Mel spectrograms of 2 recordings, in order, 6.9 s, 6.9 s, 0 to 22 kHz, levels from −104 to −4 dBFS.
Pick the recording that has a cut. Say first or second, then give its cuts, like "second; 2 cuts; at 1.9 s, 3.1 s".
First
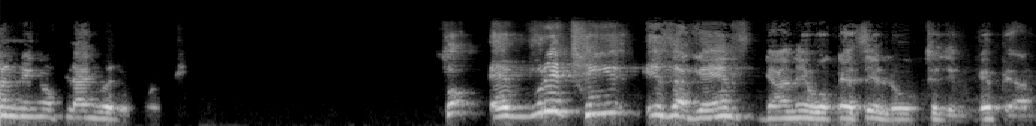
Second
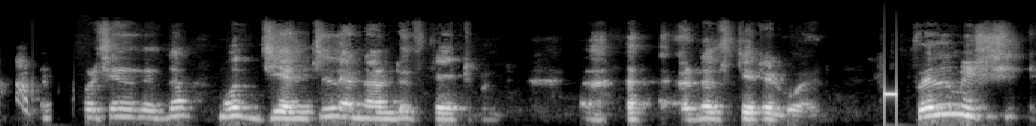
second; 1 cut; at 5.9 s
